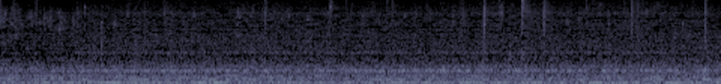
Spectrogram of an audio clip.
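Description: Zucchini slices frying in oil in a pan: a soft, steady sizzle with scattered small pops.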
